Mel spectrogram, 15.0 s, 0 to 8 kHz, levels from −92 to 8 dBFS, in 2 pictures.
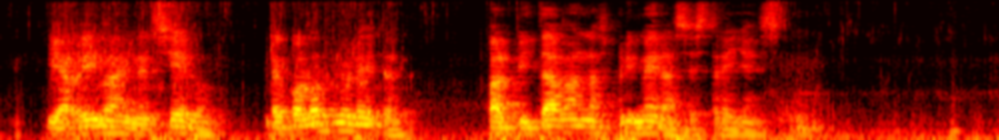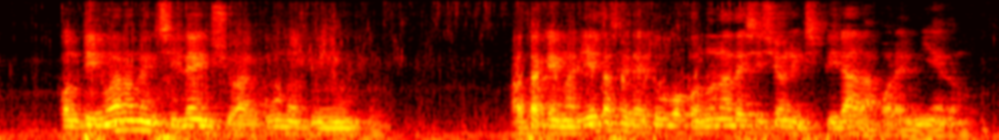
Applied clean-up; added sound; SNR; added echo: neural separator model SepFormer DNS4.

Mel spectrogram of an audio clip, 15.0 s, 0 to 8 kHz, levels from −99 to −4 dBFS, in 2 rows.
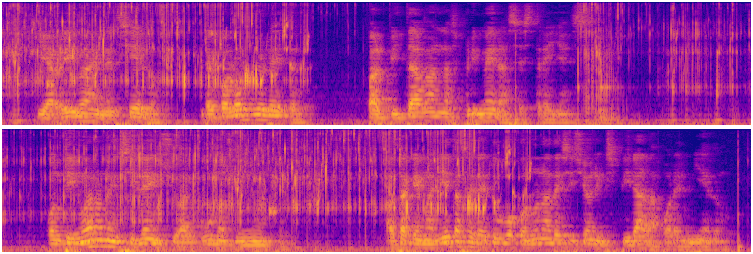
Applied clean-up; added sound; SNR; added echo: none; Water / Liquid; 6 dB; reverberation time 0.4 s.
